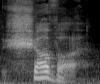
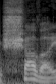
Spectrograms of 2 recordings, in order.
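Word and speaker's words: Sheva: Shava. That's her name, Shava, even though it's spelled out like Shiva, but they all call her Shava.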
